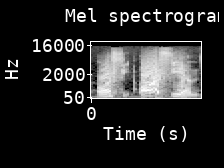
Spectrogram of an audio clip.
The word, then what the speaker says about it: Orpheum: Is that Euphorium? Is that how they say it? Or Orpheum. There it is.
